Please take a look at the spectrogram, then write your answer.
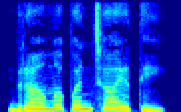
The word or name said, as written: ಗ್ರಾಮಪಂಚಾಯತಿ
